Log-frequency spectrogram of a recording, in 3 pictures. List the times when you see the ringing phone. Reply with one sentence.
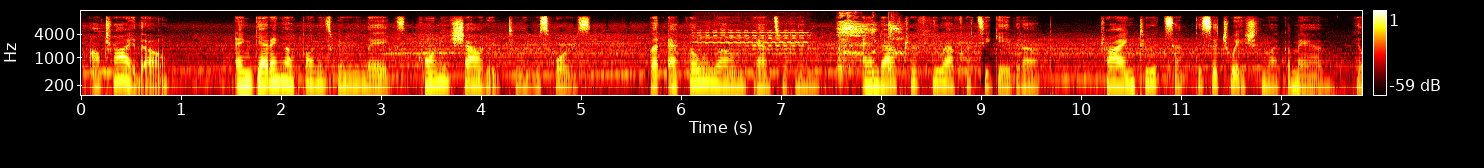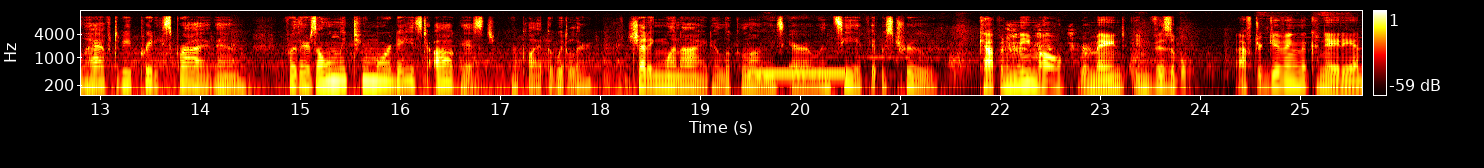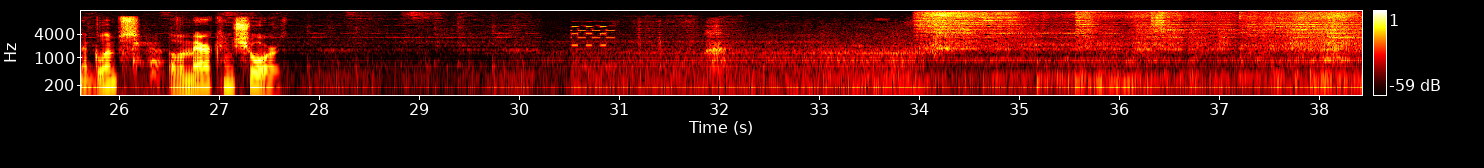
The ringing phone can be heard from 6.1 to 7.5 s, from 19.4 to 20.5 s and from 30.5 to 32.2 s.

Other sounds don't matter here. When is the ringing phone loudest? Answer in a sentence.
The volume of the ringing phone peaks at 20 seconds.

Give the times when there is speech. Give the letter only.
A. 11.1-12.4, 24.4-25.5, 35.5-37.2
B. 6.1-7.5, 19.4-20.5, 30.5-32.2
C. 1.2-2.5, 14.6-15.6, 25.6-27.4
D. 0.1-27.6
D.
